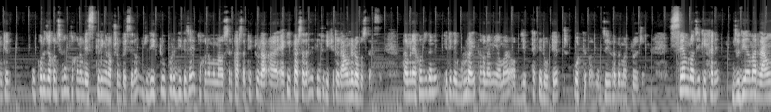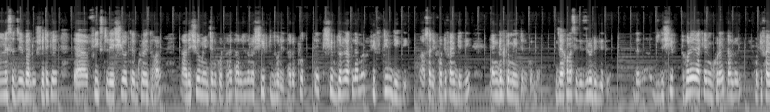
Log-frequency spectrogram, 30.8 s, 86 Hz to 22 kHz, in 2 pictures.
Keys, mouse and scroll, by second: 9.1-17.0 drag, 17.0 ctrl+z, 21.4-30.8 drag.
